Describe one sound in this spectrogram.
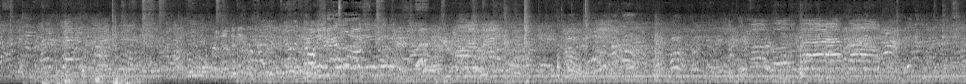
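A little girl sings and babbles into a microphone, heard through a loudspeaker.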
